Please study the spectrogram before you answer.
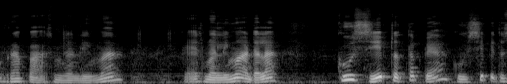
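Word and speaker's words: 구십: 9 itu gu ditambah dengan SIP jadi gu SIP. Seperti itu, teman-teman. Nah, apabila di sini diminta misalkan 95, teman-teman ya. 95. Pak, kalau 95 berapa? 95. Ya, 95 adalah gu SIP tetap ya.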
